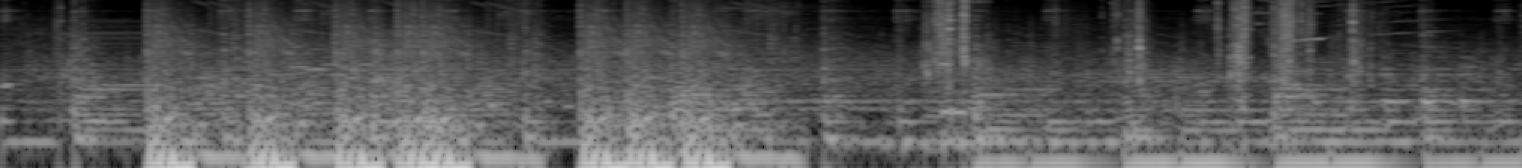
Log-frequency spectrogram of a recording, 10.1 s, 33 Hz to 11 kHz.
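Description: A laser rifle from a Fallout 4 weapon mod fires in sharp, crackling bursts, with a sustained rapid volley early on followed by spaced single zaps and mechanical clicks, loud and close with no talking.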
